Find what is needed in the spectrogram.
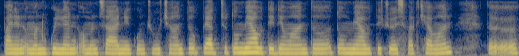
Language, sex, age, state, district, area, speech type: Kashmiri, female, 18-30, Jammu and Kashmir, Baramulla, rural, spontaneous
